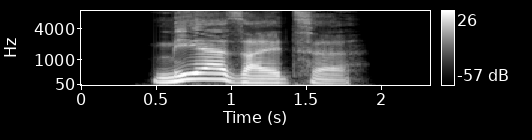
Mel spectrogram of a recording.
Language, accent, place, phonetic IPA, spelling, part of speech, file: German, Germany, Berlin, [ˈmeːɐ̯ˌzalt͡sə], Meersalze, noun, De-Meersalze.ogg
- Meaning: nominative/accusative/genitive plural of Meersalz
